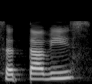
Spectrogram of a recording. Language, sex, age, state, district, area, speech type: Marathi, female, 30-45, Maharashtra, Wardha, rural, spontaneous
